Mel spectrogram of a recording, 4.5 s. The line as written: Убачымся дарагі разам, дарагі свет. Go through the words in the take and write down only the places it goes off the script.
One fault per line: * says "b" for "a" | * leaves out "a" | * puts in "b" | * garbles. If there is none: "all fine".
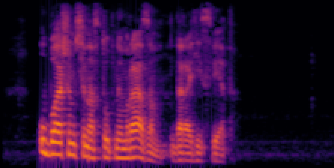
* says "наступным" for "дарагі"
